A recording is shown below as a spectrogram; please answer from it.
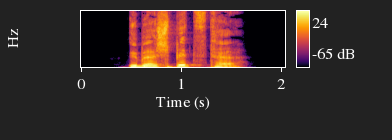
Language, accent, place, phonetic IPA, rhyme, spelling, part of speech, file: German, Germany, Berlin, [ˌyːbɐˈʃpɪt͡stə], -ɪt͡stə, überspitzte, adjective / verb, De-überspitzte.ogg
- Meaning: inflection of überspitzt: 1. strong/mixed nominative/accusative feminine singular 2. strong nominative/accusative plural 3. weak nominative all-gender singular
